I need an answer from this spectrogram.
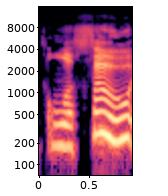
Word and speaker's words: LeFou: The name of Gaston's sidekick, LeFou, is pronounced just like the French words meaning the idiot, the fool, or the insane.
